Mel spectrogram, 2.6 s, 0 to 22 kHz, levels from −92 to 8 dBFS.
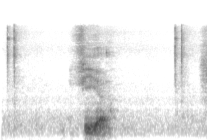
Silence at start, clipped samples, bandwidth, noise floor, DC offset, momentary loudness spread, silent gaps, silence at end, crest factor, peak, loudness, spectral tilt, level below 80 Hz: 0.1 s; under 0.1%; 12.5 kHz; -67 dBFS; under 0.1%; 16 LU; none; 0 s; 22 dB; -14 dBFS; -32 LUFS; -4.5 dB/octave; -76 dBFS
